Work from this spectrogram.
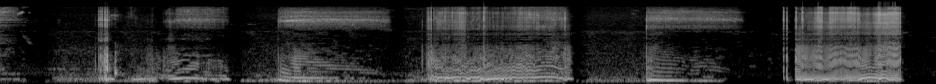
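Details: Sleeping house cats with colds, Tayen and Lilu, snore heavily: six wheezy, buzzing breaths over nine seconds, each rattling snore lasting one to one and a half seconds before a brief pause.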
